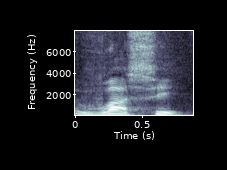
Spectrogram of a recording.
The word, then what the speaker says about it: voici: Me voici. Have a look at voici. Georges entrant, entrant. Me voici. O-I in French is voix. Voix. Voix. The C is actually C. Voici, not che.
